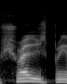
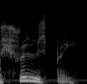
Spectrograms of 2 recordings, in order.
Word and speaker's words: Shrewsbury: It's not Shrewsbury. All the idiots in Shrewsbury have a go at me because I say Shrewsbury. And actually, I know that Shrewsbury is the correct way of saying it because I know an old family who lived in Shrewsbury for generations. And it's got nothing to do with shrews, but they're not shrewd enough to know.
